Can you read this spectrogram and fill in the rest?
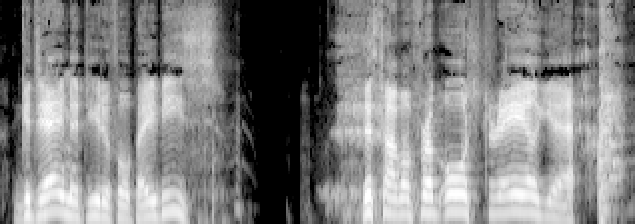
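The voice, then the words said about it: Put-on Australian accent. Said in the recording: “now visiting us from down under ... With a pitch-perfect accent ... sparkling, immaculate accent ... It's like Paul Hogan's”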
